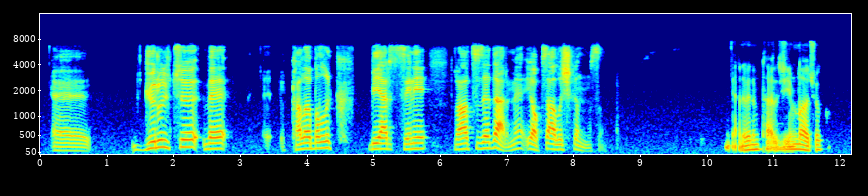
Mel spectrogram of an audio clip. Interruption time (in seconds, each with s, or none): none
